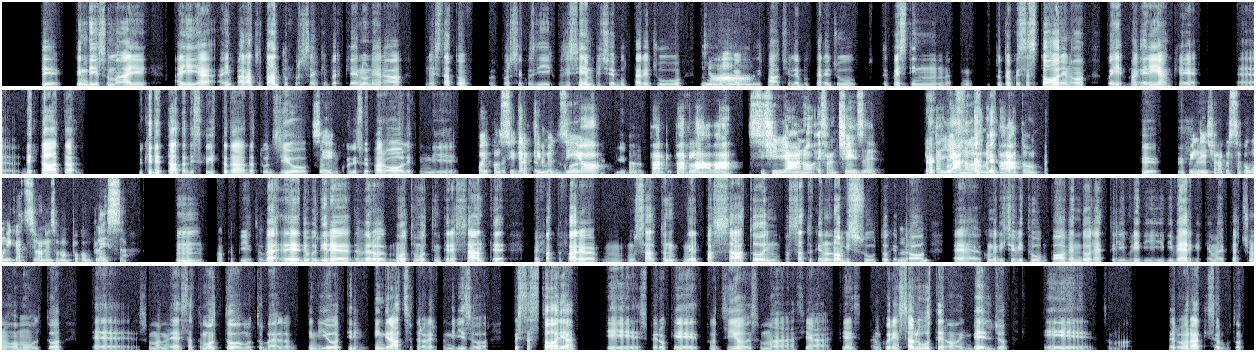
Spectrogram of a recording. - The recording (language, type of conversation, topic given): Italian, podcast, Come si tramandano nella tua famiglia i ricordi della migrazione?
- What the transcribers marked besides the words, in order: chuckle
